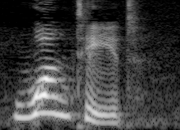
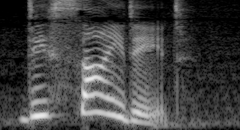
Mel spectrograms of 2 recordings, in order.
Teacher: In American English, they will pronounce a schwa instead of the short I.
